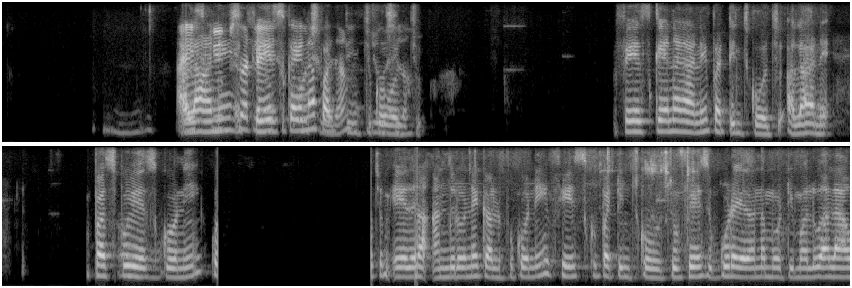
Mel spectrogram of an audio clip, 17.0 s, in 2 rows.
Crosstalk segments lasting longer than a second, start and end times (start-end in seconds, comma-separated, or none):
1.9-4.1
